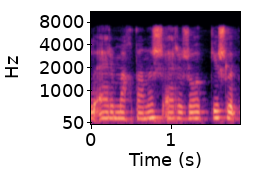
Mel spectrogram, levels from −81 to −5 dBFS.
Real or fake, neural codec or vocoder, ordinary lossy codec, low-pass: real; none; Opus, 64 kbps; 7.2 kHz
